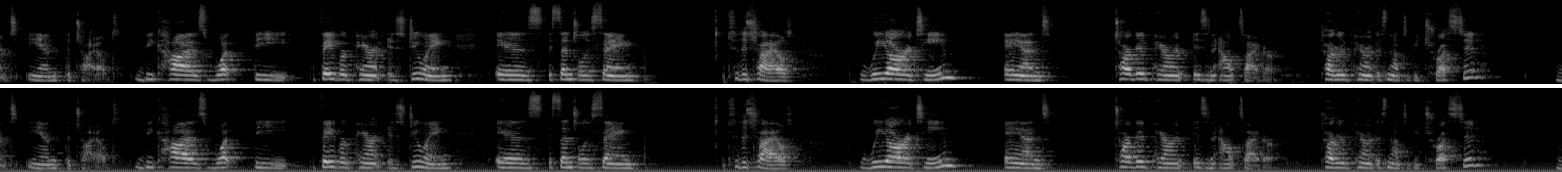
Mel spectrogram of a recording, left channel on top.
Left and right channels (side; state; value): right; noise; hum, 17 dB below the sound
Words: and the child, because what the favored parent is doing is essentially saying to the child, we are a team and targeted parent is an outsider. Targeted parent is not to be trusted.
